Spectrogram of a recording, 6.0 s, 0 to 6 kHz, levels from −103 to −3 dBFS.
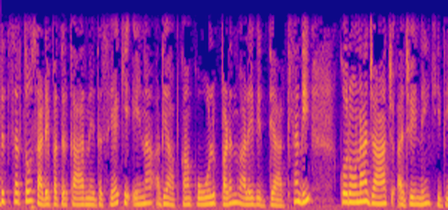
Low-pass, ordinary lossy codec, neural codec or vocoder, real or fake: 5.4 kHz; none; none; real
